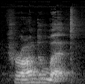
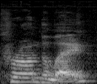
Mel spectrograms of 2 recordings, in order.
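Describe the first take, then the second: First: The final T is clearly pronounced. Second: The final T is left silent. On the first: The speaker calls it right. "Got to pronounce the T at the end" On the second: The speaker calls it wrong. "not Carondelet"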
